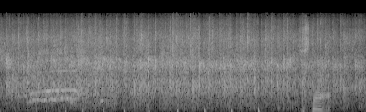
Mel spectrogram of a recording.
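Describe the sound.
A crowd at a Christian gathering applauds two people for sharing their testimony, with dense, sustained clapping throughout, a few brief vocal sounds and a short voice cutting through near the end.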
